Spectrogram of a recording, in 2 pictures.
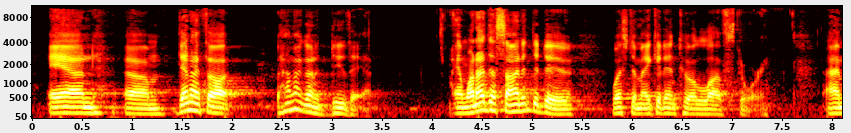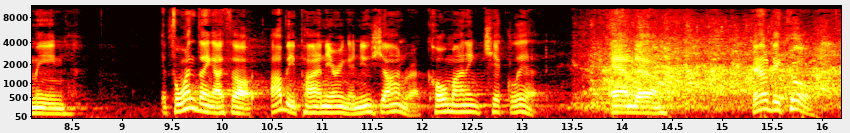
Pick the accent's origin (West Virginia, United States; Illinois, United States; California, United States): West Virginia, United States; But anyway, so, I'm from West Virginia. I'm hard-headed.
